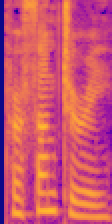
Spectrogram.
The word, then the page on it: perfunctory: American English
